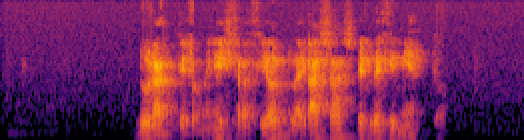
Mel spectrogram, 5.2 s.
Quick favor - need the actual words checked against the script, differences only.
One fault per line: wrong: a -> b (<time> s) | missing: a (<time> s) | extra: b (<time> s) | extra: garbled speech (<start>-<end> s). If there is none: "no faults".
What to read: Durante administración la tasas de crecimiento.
no faults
